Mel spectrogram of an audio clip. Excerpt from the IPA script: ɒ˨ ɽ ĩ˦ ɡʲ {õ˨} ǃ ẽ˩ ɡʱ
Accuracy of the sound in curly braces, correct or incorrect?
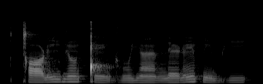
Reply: incorrect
